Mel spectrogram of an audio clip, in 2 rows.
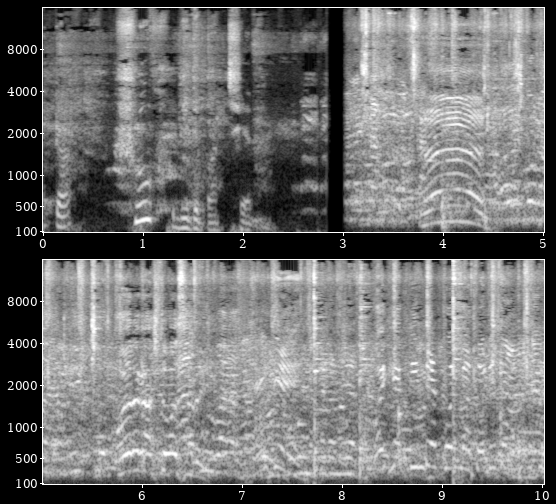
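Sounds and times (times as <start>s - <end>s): loud chatter of many voices: 0.0s - 10.0s.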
